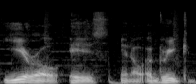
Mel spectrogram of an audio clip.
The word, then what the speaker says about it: gyro: of course you know a gyro or properly pronounced euro is you know a Greek delicacy right it's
